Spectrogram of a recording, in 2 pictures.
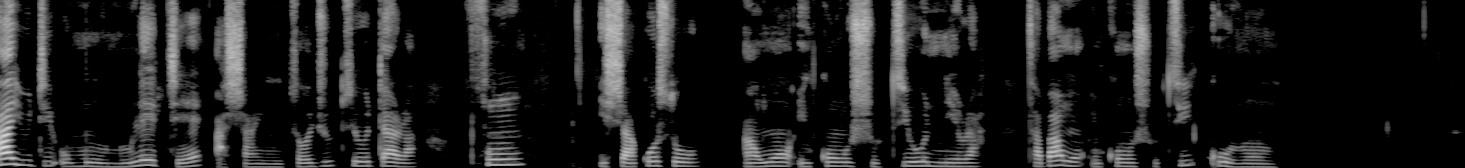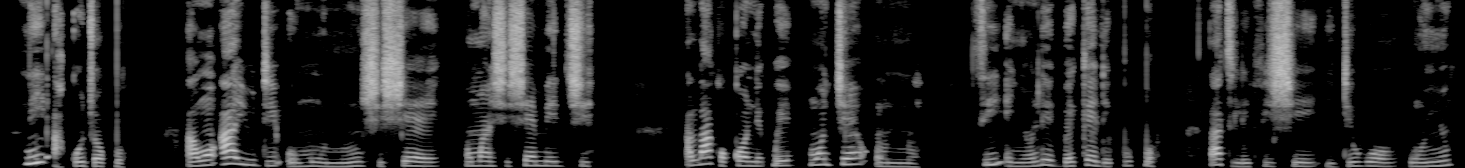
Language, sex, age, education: Yoruba, female, 46-60, tertiary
